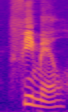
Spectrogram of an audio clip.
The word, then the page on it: female: American English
